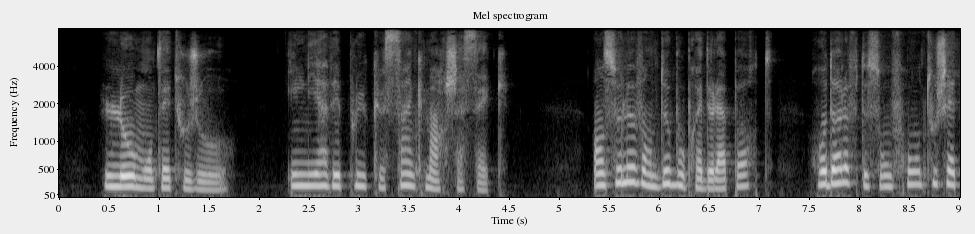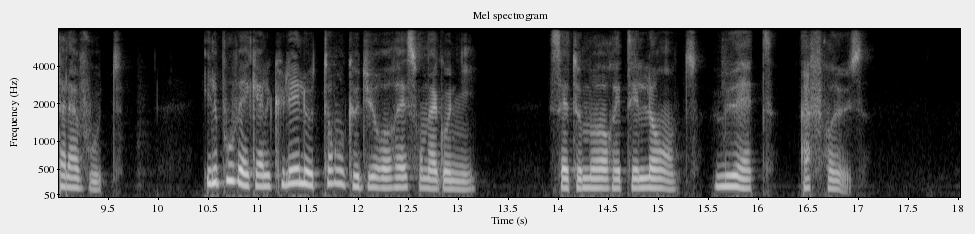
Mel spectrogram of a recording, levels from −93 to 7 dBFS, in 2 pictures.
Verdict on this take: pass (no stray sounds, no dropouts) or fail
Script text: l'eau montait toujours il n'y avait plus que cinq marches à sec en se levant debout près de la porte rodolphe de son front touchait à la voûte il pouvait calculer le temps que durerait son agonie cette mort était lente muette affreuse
pass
